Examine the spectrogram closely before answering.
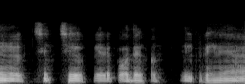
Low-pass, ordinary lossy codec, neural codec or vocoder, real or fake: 7.2 kHz; Opus, 32 kbps; codec, 24 kHz, 1 kbps, SNAC; fake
